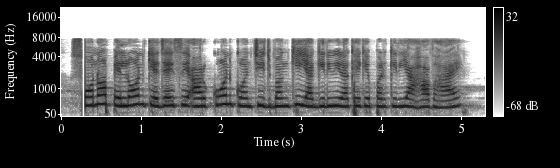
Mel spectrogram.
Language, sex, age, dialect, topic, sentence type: Maithili, female, 46-50, Angika, banking, question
